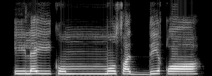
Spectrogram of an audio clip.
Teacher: یہاں حکم ہے ادغام متماثلین صغیر، تو ہم پہلے میم کو دوسرے میم میں ملا کے ایک ہی میم غنہ اور تشدید کے ساتھ پڑھیں گے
